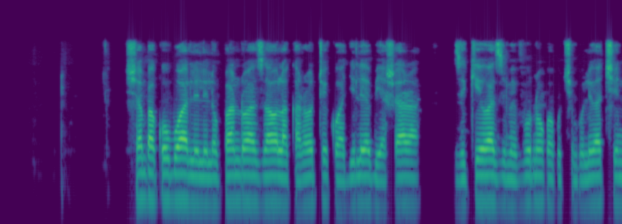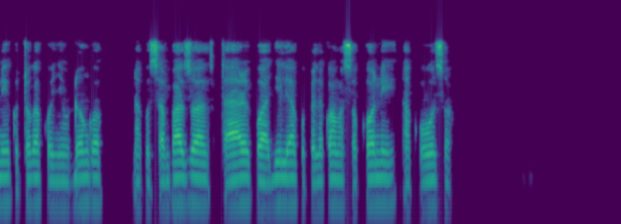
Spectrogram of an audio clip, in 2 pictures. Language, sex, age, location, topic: Swahili, male, 18-24, Dar es Salaam, agriculture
